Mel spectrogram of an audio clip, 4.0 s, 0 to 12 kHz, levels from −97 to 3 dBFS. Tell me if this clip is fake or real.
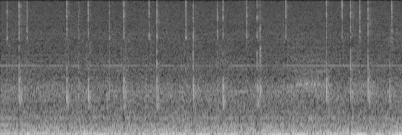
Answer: real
